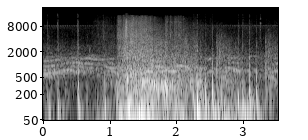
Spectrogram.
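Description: Musket volley gunfire in Assassin's Creed 3: sharp cracks, then a dense roaring burst of shots fired together, followed by scattered reports with battlefield noise and voices in the mix.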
